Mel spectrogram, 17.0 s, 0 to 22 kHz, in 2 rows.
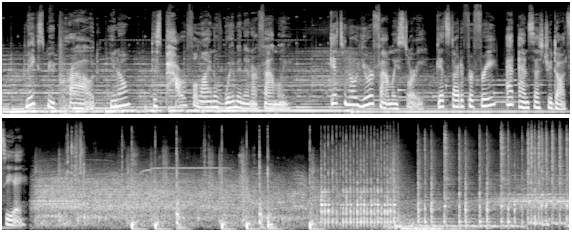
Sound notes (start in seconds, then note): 11.8 rhythmic tapping; 15.1 elaborate drumming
